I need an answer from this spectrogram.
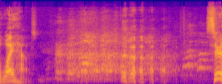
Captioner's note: laughter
